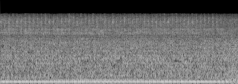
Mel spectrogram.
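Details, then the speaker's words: Cub Cadet XT1 46-inch riding mower, formerly a no-start that barely cranked, after starter and throttle cable replacement: the engine fires and runs steadily and evenly with no misses. "Well, there you have it, folks. She's a runner."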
